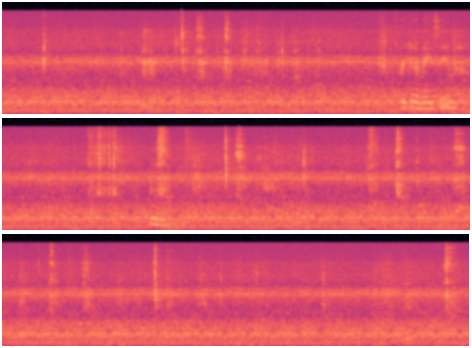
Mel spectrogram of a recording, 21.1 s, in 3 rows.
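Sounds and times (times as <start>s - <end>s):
steady low hum: 0.0s - 21.0s
crunchy snacks being chewed: 1.8s - 5.0s, 8.2s - 11.8s, 12.4s - 21.0s.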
